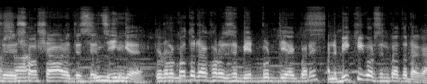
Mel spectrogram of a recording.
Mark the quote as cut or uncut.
cut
